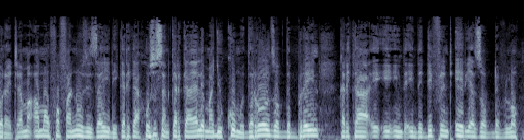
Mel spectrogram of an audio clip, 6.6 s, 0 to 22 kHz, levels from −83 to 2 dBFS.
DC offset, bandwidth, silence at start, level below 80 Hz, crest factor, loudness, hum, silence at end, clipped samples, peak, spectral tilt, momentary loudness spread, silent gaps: under 0.1%; 13 kHz; 0 s; -36 dBFS; 14 dB; -15 LUFS; none; 0.1 s; under 0.1%; 0 dBFS; -6.5 dB/octave; 5 LU; none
